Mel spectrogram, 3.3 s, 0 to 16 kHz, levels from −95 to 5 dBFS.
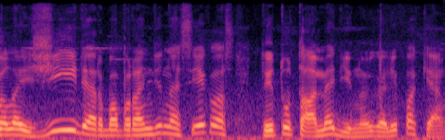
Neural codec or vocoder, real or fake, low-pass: none; real; 14.4 kHz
